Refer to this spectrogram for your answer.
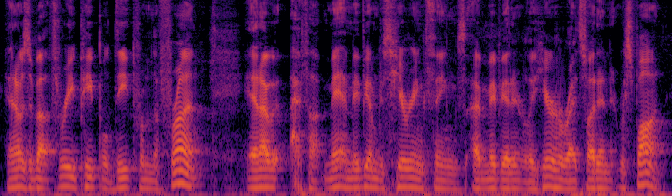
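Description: A man's voice: sits low, fast. Fired-up motivational speaker, a man. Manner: energetic, preacher-like delivery with punchy repetition. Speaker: author and life coach guest. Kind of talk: motivational interview talk.

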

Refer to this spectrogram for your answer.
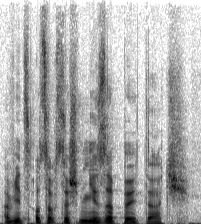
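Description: A man reading the lines of a prim middle-aged woman who leads a temperance union, a little higher and louder than his own voice. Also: moderate pace, lightly acted. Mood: indignant. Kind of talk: reading game dialogue aloud.

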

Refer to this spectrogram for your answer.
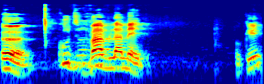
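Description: Male Torah teacher addressing a live group, somewhat high-pitched, very expressive delivery, constantly quizzing his listeners. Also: extremely slow, slightly rough. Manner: animated, quizzes listeners with rhetorical questions.

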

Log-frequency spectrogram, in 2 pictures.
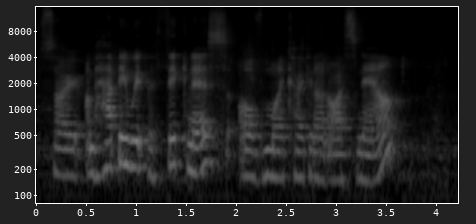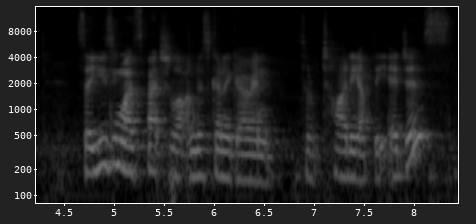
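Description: A woman's voice: on the low side, normal speed, fairly bright tone, reverberant, a little hiss or hum. A woman, hosting a cooking demonstration in her home kitchen and explaining each step in a chatty, instructive way. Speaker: cooking show host.

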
